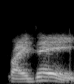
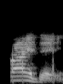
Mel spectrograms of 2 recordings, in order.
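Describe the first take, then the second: First: The stress is on the second syllable. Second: The stress is on the first syllable. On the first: The speaker calls it wrong. "যদি ডেতে stress থাকে তাহলে কেমন হতো?" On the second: The speaker calls it right. "স্ট্রেসটা হচ্ছে Friday আছে, এই কারণে হবে ফ্রাইডে।"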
